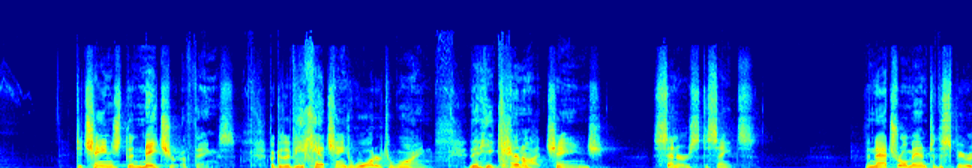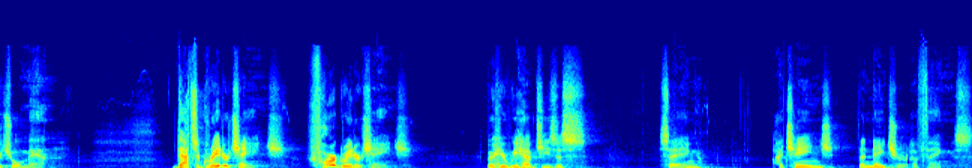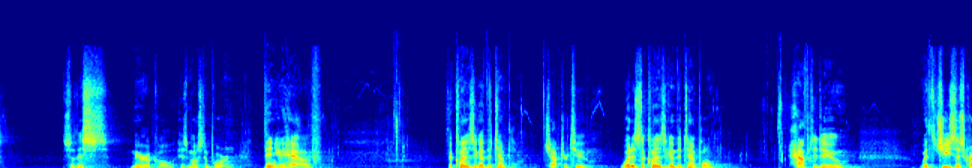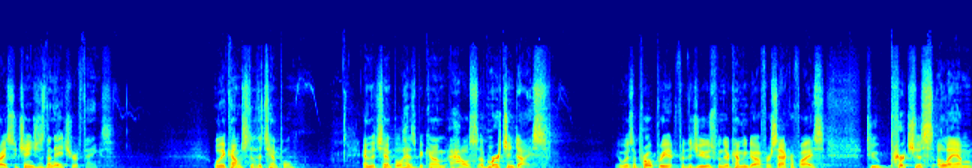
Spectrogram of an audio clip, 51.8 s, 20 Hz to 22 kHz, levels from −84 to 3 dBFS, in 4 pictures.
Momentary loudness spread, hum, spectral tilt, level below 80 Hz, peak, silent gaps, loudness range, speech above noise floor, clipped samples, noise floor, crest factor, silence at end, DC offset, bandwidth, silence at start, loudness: 17 LU; none; -3.5 dB/octave; -76 dBFS; 0 dBFS; none; 8 LU; 47 dB; under 0.1%; -72 dBFS; 28 dB; 0 s; under 0.1%; 17.5 kHz; 1 s; -25 LUFS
